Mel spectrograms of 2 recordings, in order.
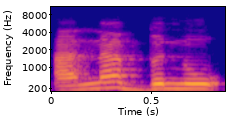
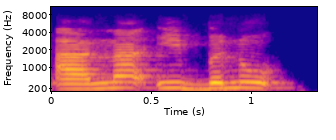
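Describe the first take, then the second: First: Ana runs straight into bnu without a stop. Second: A glottal stop separates ana from ibnu. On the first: "Kalau ada kata sebelumnya dia jadi nyambung" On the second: "tetap dibacanya terpotong"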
